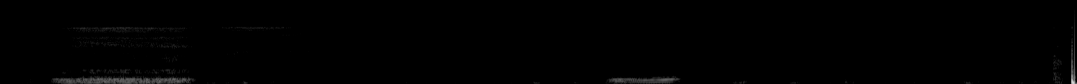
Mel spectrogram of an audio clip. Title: Snoring duet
